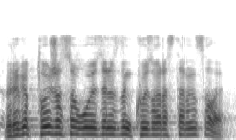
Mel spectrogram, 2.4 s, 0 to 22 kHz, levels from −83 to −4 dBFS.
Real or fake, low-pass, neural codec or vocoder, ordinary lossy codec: real; none; none; none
